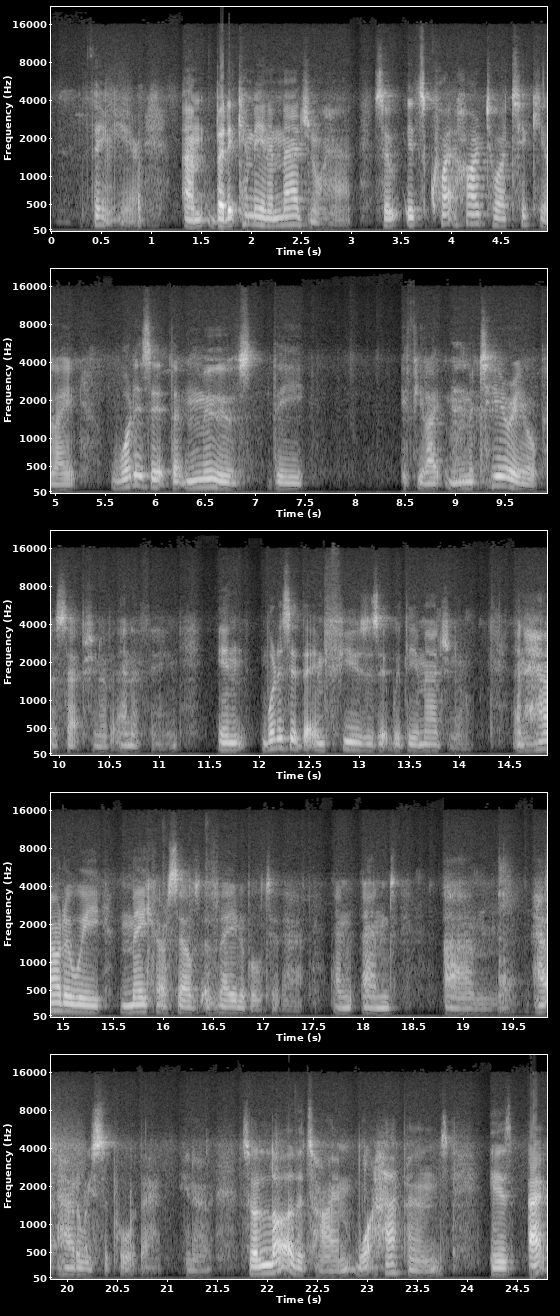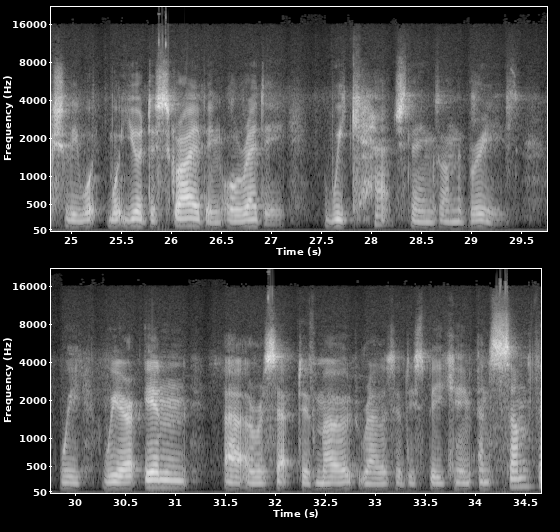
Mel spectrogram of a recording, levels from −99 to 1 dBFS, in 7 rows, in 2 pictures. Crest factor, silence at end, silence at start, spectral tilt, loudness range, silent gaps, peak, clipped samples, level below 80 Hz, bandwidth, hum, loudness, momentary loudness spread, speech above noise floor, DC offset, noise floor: 20 dB; 0 s; 0.1 s; -2 dB/octave; 8 LU; none; 0 dBFS; under 0.1%; -72 dBFS; over 20 kHz; none; -19 LUFS; 18 LU; 33 dB; under 0.1%; -53 dBFS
